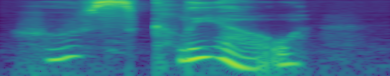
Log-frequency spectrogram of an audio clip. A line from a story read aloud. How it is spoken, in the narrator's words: Sarah whispered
